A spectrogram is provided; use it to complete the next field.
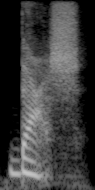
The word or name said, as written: bash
